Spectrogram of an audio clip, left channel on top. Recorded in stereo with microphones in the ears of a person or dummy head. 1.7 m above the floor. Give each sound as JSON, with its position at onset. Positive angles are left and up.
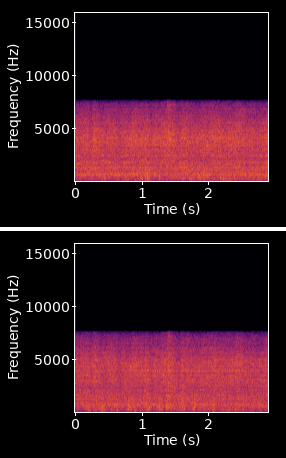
{"t": 0.0, "sound": "running water", "side_deg": 25, "distance_m": 1.1}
